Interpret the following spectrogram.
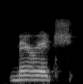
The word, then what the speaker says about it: Marich: pronouncing your name correctly is it marriage marriage yes yes so it's interesting and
